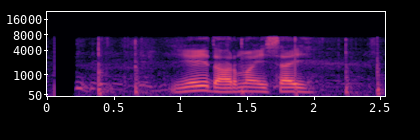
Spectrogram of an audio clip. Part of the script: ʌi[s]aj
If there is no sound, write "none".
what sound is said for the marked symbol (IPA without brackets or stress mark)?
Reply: s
